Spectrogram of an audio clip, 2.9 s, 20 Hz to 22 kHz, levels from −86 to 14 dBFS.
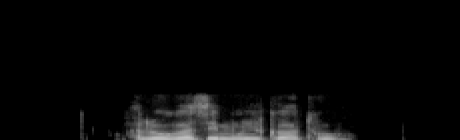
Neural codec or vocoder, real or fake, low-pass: codec, 16 kHz, 4.8 kbps, FACodec; fake; 7.2 kHz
